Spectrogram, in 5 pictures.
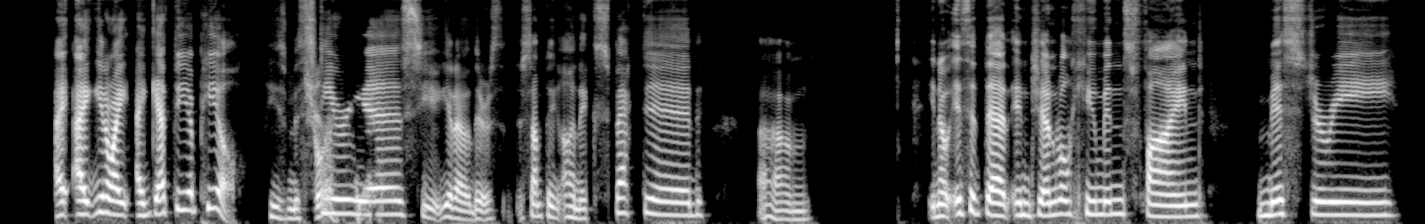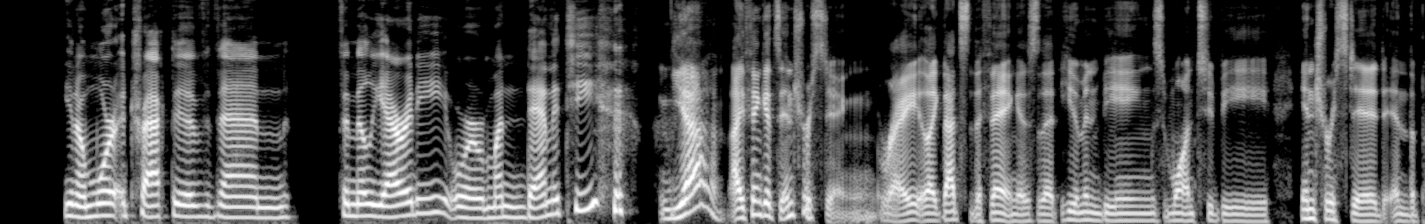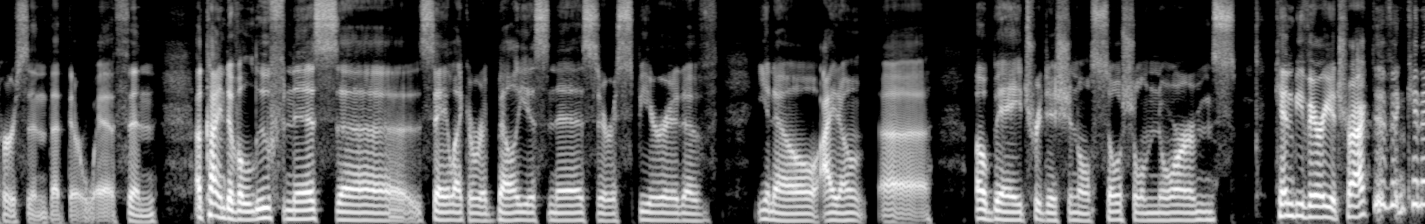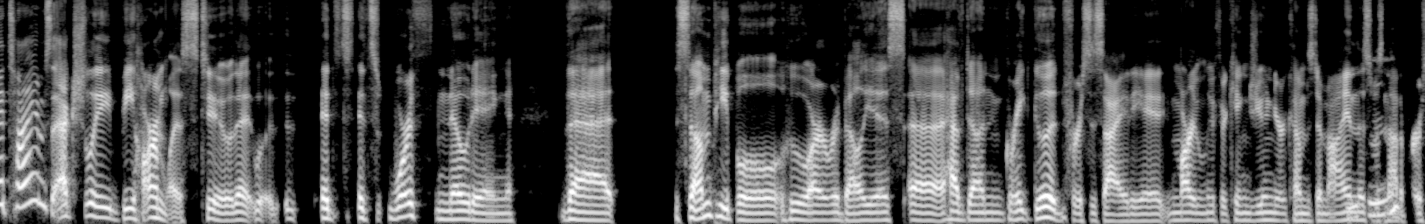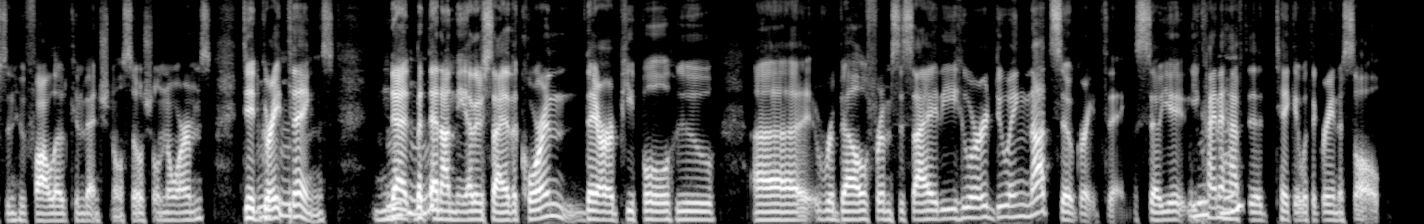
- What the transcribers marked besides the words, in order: other background noise; chuckle
- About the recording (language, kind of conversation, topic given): English, unstructured, How do you feel about movies that romanticize toxic relationships?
